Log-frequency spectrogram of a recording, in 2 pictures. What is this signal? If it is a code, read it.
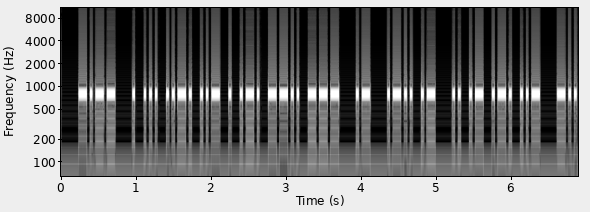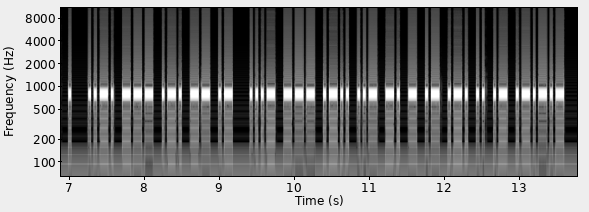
Morse code, heard as a keyed tone, about 32 wpm, 800 Hz. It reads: Y ESFUERZO A LA IARU DE FORMA VOLUNTARIA.
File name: morse mp3 / ESPAGNOL TEXTE EN CLAIR 1 VITESSE 30 MOTS MINUTES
